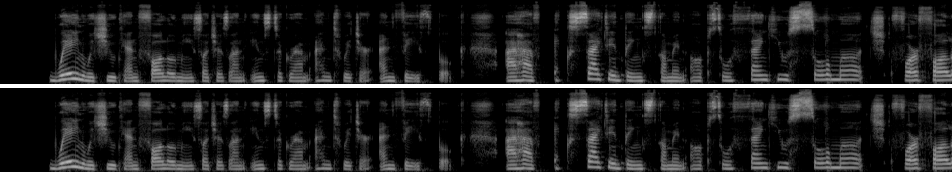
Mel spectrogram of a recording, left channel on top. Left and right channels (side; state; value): both; identical; correlation 1.00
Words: way in which you can follow me, such as on Instagram and Twitter and Facebook. I have exciting things coming up. So thank you so much for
